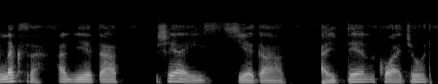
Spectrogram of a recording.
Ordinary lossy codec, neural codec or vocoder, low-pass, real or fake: none; codec, 16 kHz, 1.1 kbps, Voila-Tokenizer; 7.2 kHz; fake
